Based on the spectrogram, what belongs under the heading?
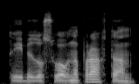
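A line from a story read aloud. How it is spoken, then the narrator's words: Muttering tall dwarf. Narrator (Russian): пробормотал рослый гном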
